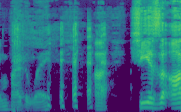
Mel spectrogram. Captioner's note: laughing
